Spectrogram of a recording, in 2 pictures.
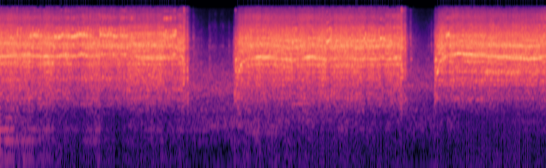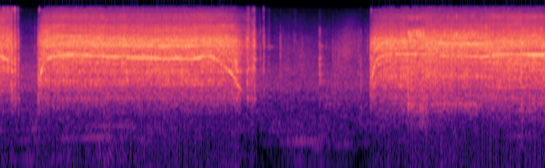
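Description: Cordless drill spinning a wire wheel brush against a car's rear wheel hub, scouring off rust so the new brake disc sits flat. It runs in bursts of two to three seconds with a steady motor whine, stopping briefly four times; the last pause is the longest.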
